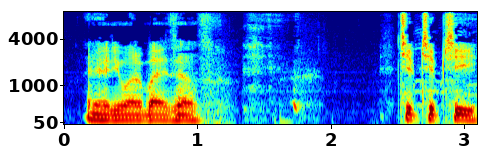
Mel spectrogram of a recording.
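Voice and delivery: very deep, low, creepy, threatening voice. Acting out a figure who claims money is owed: put-on debt collector voice.

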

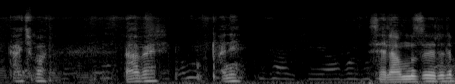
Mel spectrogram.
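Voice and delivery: soft, hushed, quiet talk.

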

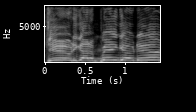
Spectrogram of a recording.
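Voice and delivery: mock amazed exclaiming. Voicing the crowd of people reacting to a bingo: imitating excited crowd people. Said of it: "all these people are like".

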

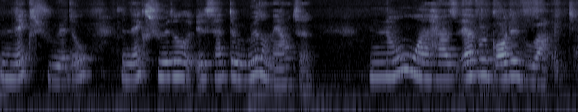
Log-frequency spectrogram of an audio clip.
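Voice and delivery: ordinary delivery

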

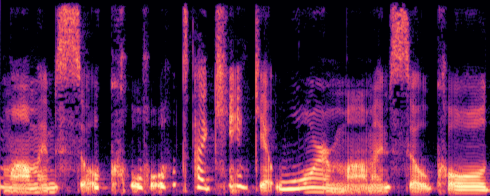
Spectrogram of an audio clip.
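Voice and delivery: play-acted very high, drawn-out, shivering, pleading voice. Retelling asking Mom for warmth in an unheated van: imitating own shivering plea. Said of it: "just shivering and being like".

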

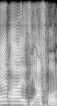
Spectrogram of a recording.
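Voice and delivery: put-on German accent. Asking a segment title as a question, put-on german accent. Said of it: "I ask in a German accent".

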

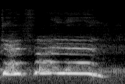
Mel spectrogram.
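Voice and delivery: mock alarm call, high and slow.

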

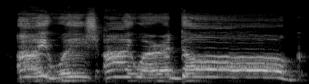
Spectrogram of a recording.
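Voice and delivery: high, very slow, drawn-out shout, "dog" stretched. Oliver makes a wish on a falling star: shouting. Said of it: "Then he shouted".

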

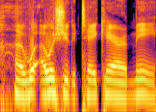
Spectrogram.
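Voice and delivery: ordinary delivery

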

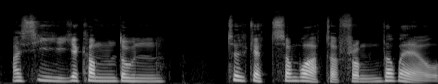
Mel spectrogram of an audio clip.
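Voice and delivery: put-on Scottish accent. After announcing a scottish accent for a scene, the speaker uses a put-on scottish accent. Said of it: "we shall do a Scottish accent".

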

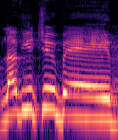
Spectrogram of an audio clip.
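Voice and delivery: slow, lifted, unfazed voice. Acting out someone in denial about being dumped, doing a Trump impression. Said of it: "(mimics Trump)".

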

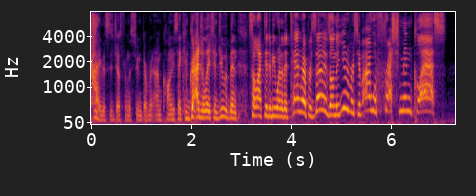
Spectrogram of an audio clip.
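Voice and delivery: very loud, gushing, eager, swooping enthusiastic delivery. Retelling a phone call from a woman: imitating a very enthusiastic woman. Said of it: "a very enthusiastic woman who says".

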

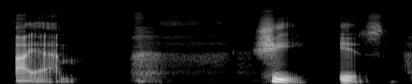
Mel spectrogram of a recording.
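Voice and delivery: very slow, deliberate, each word stretched out. Retelling a film scene conjugating the verb to be: Richard Burton voice. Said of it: "Rob Brydon, does Richard Burton".

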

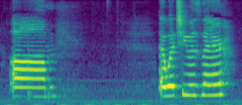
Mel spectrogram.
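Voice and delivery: loud speech spoken through a yawn. Recalling scenes from a movie with a friend, yawning while talking. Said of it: "Sorry, I'm yawning".

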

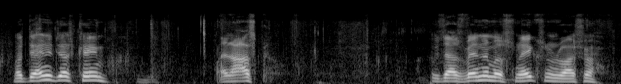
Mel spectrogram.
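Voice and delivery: talking while eating, with food. While playing a game, the speaker passes on someone's question, speaking while eating. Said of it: "Sorry, I'm eating".

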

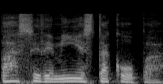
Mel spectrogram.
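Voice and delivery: humble, earnest, gentle pleading.

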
